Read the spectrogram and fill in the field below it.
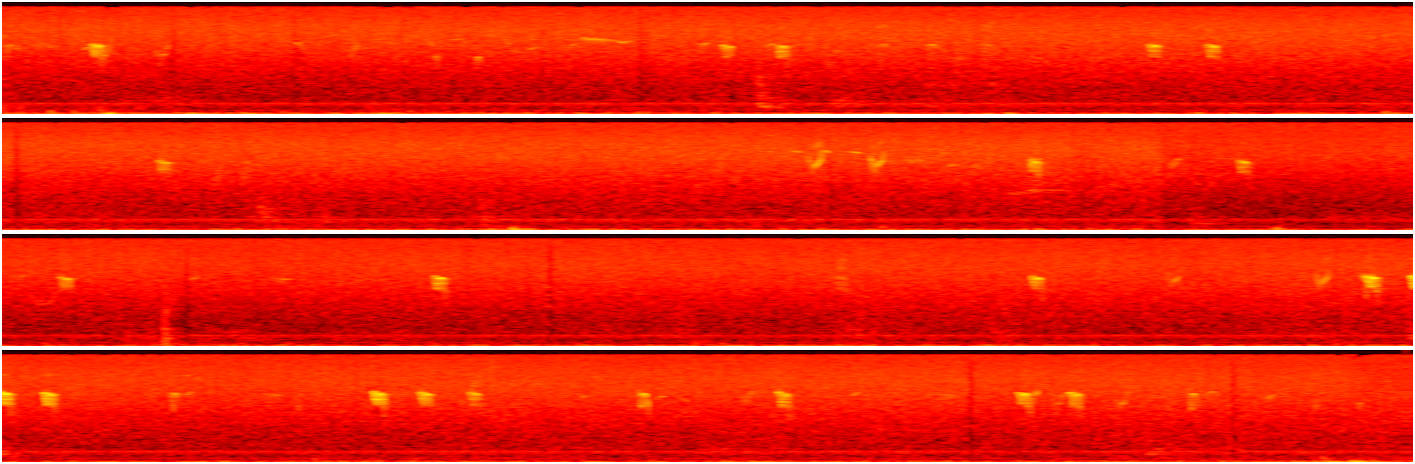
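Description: bird, wild bird singing

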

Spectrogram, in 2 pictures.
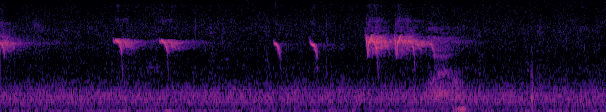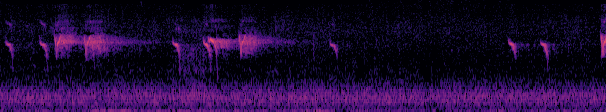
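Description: bird, wild bird calling weakly

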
